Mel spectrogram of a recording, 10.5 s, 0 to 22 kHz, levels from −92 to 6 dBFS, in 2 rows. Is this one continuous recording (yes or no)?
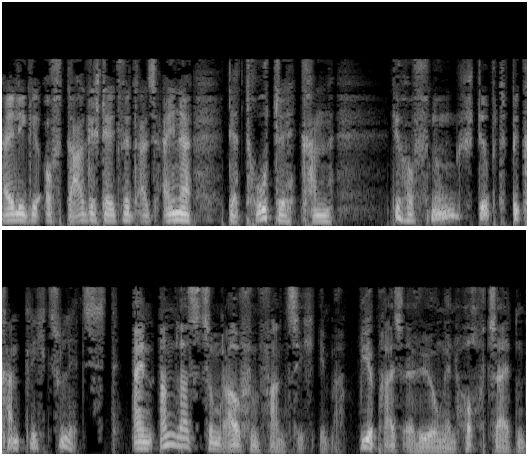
no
